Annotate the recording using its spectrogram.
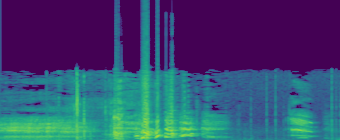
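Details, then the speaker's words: Two girls, best friends, burp deliberately: a drawn-out voiced burp, then laughter and another short burp. They are air burps made without carbonation. "hi I'm and that's and today we're going to show you how good we can burp sound good"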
